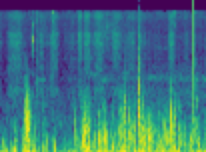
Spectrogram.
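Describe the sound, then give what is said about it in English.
Wind on a breezy day outdoors, buffeting the microphone with loud, low, rumbling gusts that pulse irregularly and continuously for about two seconds. “It is breezy, I will say that. It is breezy.”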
